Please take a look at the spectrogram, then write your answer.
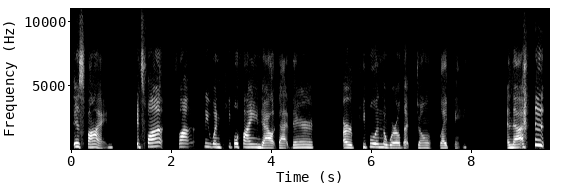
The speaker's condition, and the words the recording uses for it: Stuttering. If it's making the announcements in front of the church and Facebook Live and you are stuttering so bad on disaffiliation.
